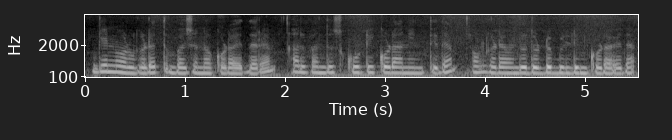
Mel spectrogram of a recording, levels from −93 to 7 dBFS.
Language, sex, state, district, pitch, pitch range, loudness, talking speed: Kannada, female, Karnataka, Dharwad, 230 Hz, 220-240 Hz, -30 LUFS, 185 wpm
